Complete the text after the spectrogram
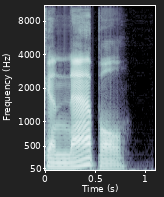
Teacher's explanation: the n sound at the end of n smoothly goes into the a sound at the start of apple. It is not really an and then apple. · The N sound acts like a bridge between the two words.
